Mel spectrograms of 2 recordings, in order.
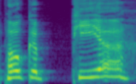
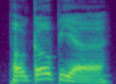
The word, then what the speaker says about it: Pokopia: Pokemon Pokopia. How you say it, Clau? Pokopia.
